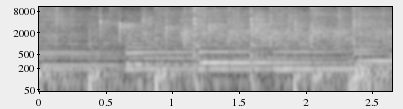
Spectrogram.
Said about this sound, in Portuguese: Dá salva de palmas a Deus.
